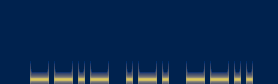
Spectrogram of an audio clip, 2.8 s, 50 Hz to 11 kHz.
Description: Morse code, heard as a keyed tone, about 20 wpm, 700 Hz. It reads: QRZ
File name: morse / qrz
